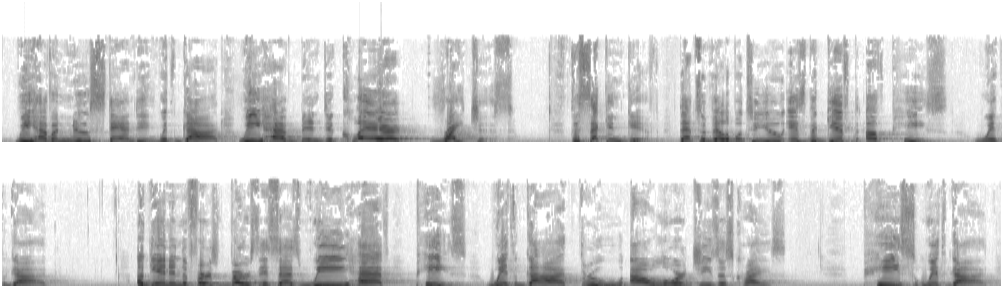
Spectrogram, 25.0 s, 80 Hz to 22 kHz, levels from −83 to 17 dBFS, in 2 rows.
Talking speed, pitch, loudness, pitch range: 110 wpm, 330 Hz, -15 LUFS, 280-390 Hz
